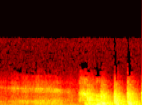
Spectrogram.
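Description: Knocking at a door in a radio drama: a run of several firm, hollow knocks in quick, fairly even succession, with no voices over them.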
